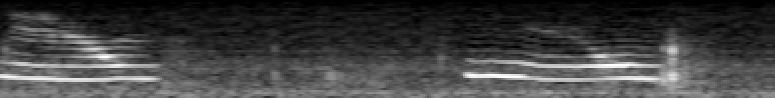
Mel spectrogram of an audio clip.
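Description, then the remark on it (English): A cat meows twice, a drawn-out falling mew followed after a short pause by a longer, wavering one, both clear with no talking. “And there's a kitty.”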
